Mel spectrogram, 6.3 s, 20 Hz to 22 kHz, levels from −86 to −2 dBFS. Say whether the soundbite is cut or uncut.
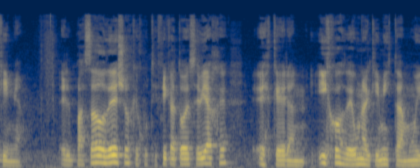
uncut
